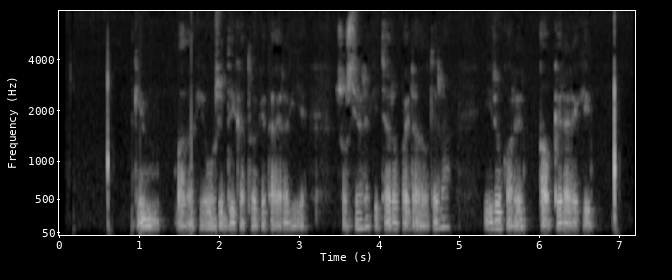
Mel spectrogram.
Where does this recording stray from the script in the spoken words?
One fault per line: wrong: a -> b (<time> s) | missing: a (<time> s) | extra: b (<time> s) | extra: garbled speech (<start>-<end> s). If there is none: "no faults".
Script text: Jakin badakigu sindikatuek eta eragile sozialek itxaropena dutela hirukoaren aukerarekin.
no faults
